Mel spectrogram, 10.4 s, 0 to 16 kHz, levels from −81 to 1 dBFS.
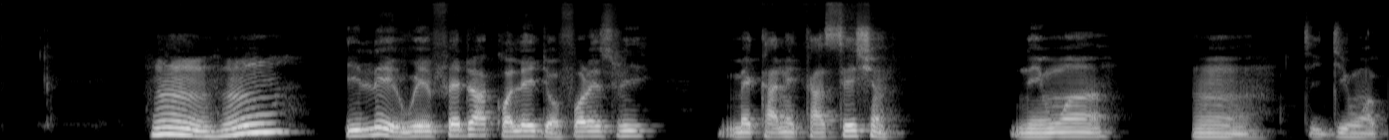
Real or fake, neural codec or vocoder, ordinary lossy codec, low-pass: fake; autoencoder, 48 kHz, 128 numbers a frame, DAC-VAE, trained on Japanese speech; none; 14.4 kHz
